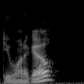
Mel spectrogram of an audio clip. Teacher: That rising intonation as we go to the end of that question.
